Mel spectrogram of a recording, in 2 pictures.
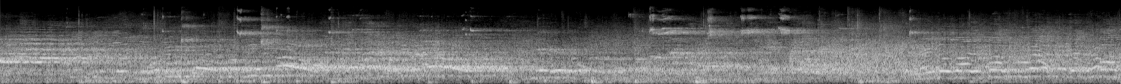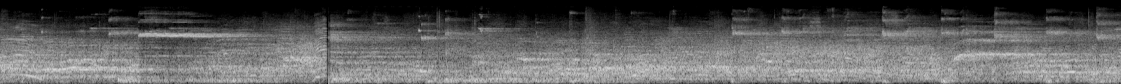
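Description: Live basketball game sound in a gymnasium: a basketball bouncing on the hardwood floor amid indistinct shouting voices, echoing in the large hall.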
